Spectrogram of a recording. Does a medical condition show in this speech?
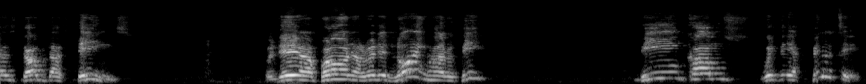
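No.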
